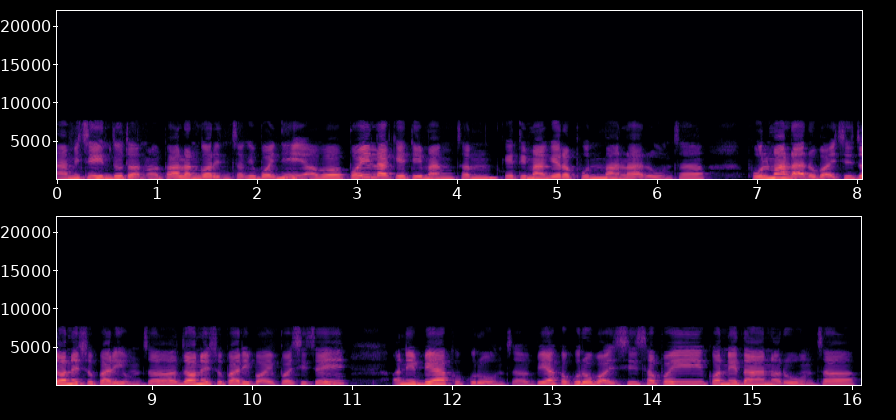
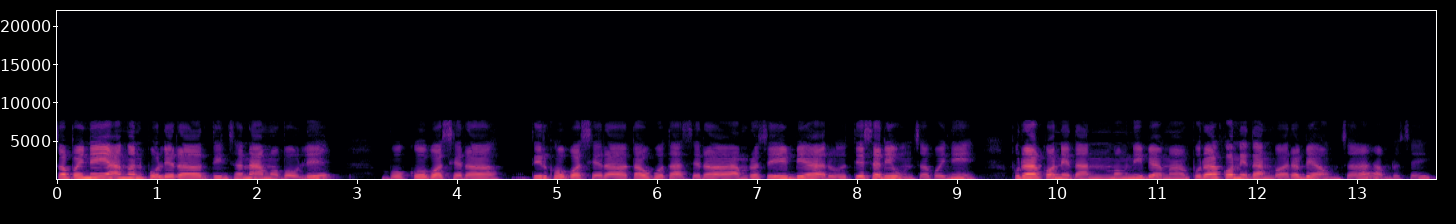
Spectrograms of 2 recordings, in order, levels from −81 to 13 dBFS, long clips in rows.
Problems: none marked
